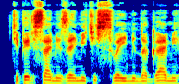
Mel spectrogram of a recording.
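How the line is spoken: Plain. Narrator (Russian): сказал

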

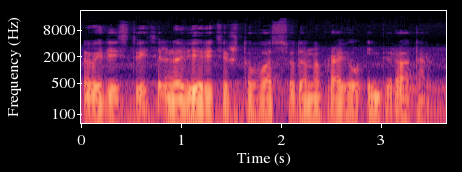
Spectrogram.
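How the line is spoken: Quiet question. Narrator (Russian): негромко спрашивает примарх Азабриил

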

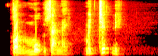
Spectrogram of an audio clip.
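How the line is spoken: Loud bark. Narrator (Vietnamese): gã quát lớn

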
